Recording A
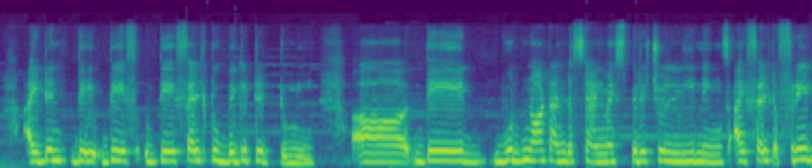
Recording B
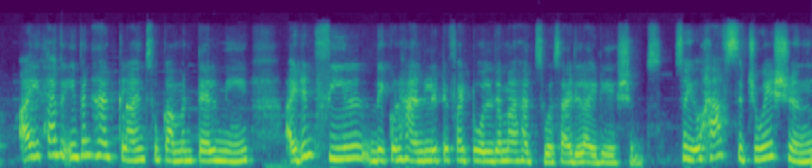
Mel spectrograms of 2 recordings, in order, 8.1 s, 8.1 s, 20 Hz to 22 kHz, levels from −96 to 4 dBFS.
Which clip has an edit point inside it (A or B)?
B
